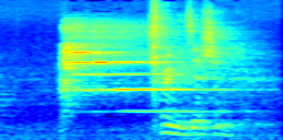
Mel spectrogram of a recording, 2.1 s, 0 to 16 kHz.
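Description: A single bell-like chime rings out suddenly about half a second in and fades over about a second, the interval timer's signal that the 30-second work period is over. A short vocal sound overlaps its end.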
